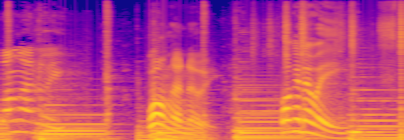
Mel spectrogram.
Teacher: In Whanganui, the H is aspirated, so it's not a wha, it's a wa.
